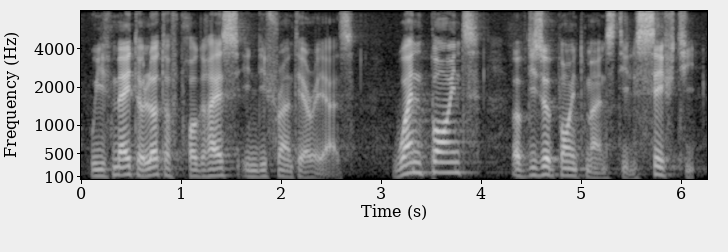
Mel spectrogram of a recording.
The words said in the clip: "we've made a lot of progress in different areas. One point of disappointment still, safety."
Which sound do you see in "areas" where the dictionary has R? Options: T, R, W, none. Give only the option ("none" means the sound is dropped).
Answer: R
